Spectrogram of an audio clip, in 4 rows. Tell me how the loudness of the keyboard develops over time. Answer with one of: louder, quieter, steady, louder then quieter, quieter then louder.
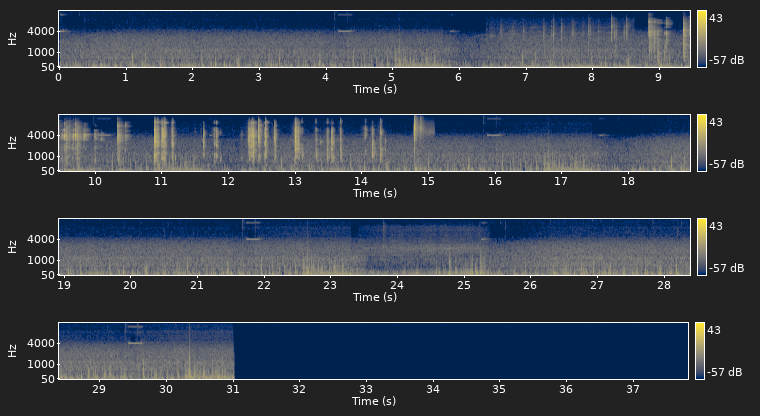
louder then quieter.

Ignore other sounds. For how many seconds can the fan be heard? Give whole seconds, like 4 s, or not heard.
31 s.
